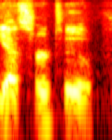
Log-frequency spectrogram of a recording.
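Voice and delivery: very low, quiet, dry deadpan. Praising english comedy, quoting a line from a british sitcom, mock-deadpan line. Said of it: "that kind of deadpan".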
